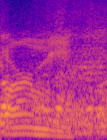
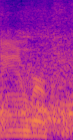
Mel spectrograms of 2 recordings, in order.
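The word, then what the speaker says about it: Amer: This again is the Amber fort, but he said it should be the Army fort, but he said everybody pronounces it Amber for whatever reason.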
